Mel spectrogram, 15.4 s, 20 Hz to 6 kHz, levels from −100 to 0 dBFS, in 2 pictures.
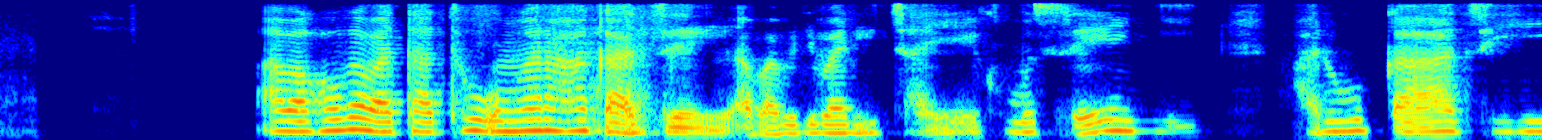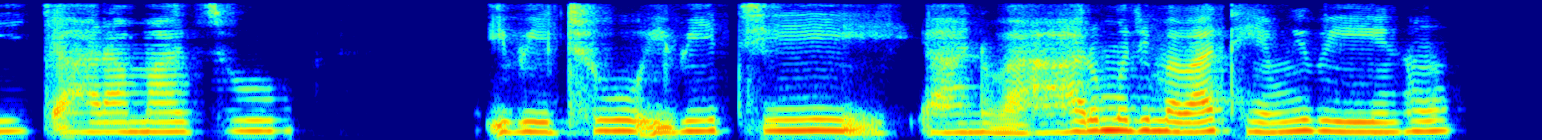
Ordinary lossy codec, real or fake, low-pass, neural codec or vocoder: AAC, 32 kbps; real; 5.4 kHz; none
